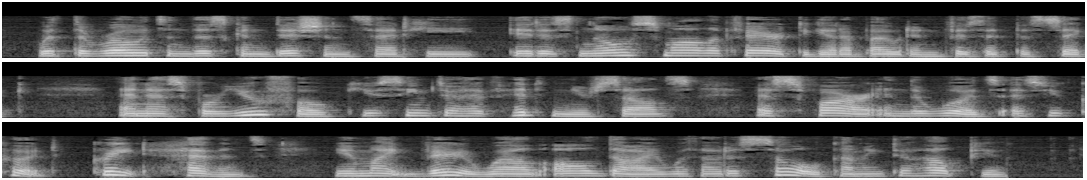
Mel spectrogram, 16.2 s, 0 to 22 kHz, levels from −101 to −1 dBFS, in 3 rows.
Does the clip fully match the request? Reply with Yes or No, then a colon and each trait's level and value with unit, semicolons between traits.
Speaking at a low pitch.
No: medium, 160 Hz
